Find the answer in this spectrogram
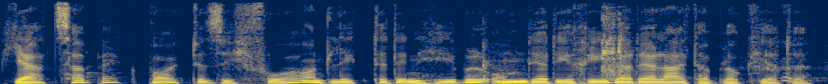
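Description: A man's voice: medium pitch, moderate pace, background noise. A man narrating a radio play in a scripted, literary style. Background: music.

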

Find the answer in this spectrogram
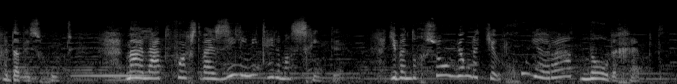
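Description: Swooping high-voiced society hostess. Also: female voice, sing-song, moderate pace, over music. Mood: effusive, advising. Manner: effusive, coaxing, patronising. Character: gushing aristocratic society hostess, meddling and worldly. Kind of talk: radio drama acting.

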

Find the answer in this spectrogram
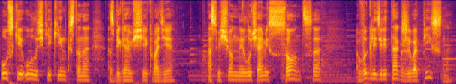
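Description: A man reading a humorous novel as a scripted audiobook, telling it in an expressive, literary way. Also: medium pitch, normal speed, faint music behind. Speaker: audiobook narrator.

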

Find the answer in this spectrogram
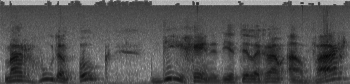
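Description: An actor playing a shrewd, reluctant amateur sleuth in a radio play, reasoning in a wry, measured manner. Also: male voice, medium pitch, huge pitch swings, sharp tone, husky, full character voice. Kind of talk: Dutch-language radio play acting.

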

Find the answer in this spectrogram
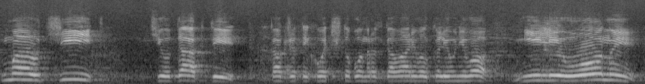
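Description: An actor playing a stocky middle-aged café keeper in a radio drama, knowing and sententious, speaking in old folksy Russian vernacular. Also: male voice, sits high, steady tone, takes it slowly, soft background music. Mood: knowing, explaining. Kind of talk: mid-century Russian radio theatre acting. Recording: dull hissy 1950s radio-play recording, long reverb.

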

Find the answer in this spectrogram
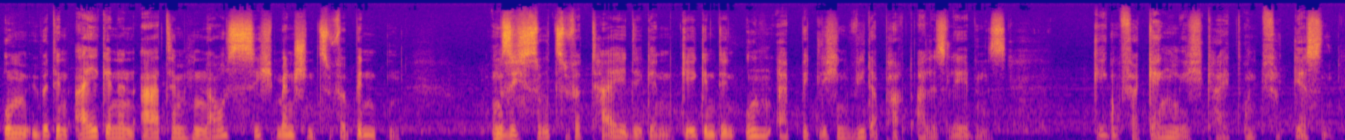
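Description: An actor playing a reflective writer who narrates in a measured, literary way in a radio play. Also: male voice, medium pitch, lively intonation, gravelly, darkish tone, slight background noise. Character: reflective male writer and book collector, narrator.

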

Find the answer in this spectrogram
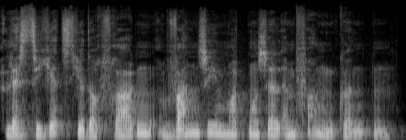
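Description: Radio drama: formal, deferential hotel director, voice pitched a little high. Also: male voice, animated, moderate pace. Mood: polite, formal. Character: polite male hotel director relaying a message.

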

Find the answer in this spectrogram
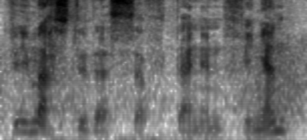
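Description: An actor playing an awkward, bookish young man haunted by memories, halting and brooding, in a German radio drama. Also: mid-range voice, very animated, heavy background noise, lightly acted. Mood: wistful. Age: young adult.

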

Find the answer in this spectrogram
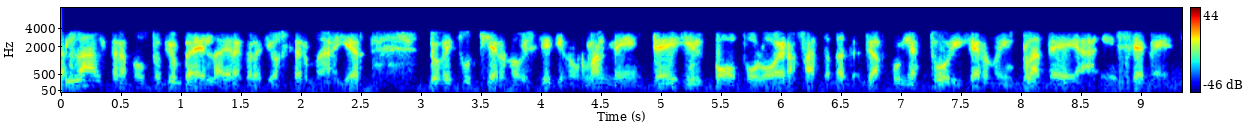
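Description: A man's voice: low voice, slightly rough, no room sound. A man, a theatre director talking through his show in a radio interview, reflective and digressive with many restarts, over a phone line. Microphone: telephone.

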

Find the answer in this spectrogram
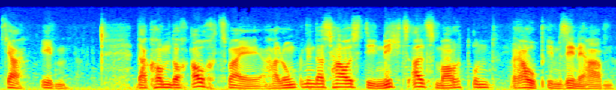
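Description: An actor playing a defensive, sententious middle-aged bourgeois husband in a German radio play, blustering and indignant. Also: male voice, fairly low pitch, expressive, moderate pace. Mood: earnest.

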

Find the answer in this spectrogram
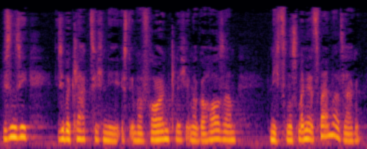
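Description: An actor playing an admiring scientist in a radio drama, husky and eager to explain. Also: male voice, fairly high pitch, fairly quick, mellow. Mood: amazed. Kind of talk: 1970 German radio drama acting.

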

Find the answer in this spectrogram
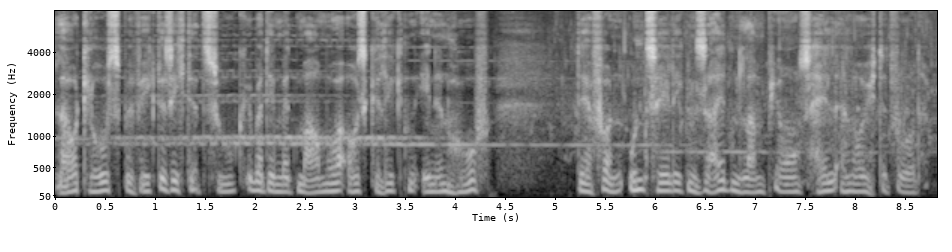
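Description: Measured male radio drama narrator. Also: medium pitch, steady tone, faint music behind. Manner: measured, storytelling.

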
